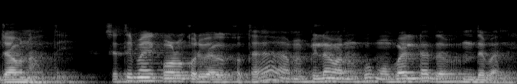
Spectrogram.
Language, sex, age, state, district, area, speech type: Odia, male, 30-45, Odisha, Kalahandi, rural, spontaneous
